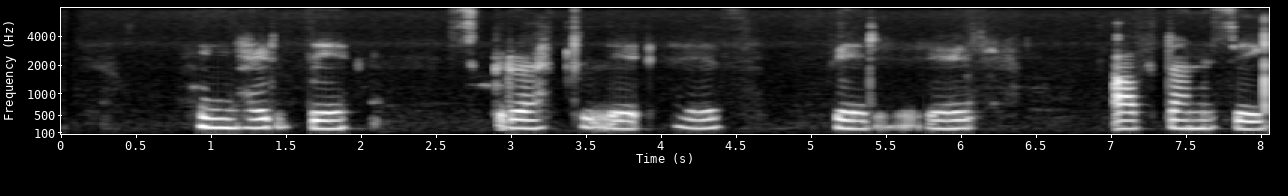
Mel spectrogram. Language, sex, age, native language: Icelandic, female, 14, Icelandic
